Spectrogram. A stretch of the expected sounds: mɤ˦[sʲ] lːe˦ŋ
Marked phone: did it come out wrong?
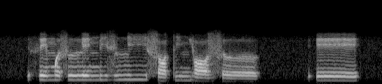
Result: yes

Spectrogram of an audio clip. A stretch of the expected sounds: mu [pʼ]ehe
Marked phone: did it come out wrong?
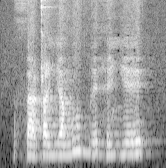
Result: yes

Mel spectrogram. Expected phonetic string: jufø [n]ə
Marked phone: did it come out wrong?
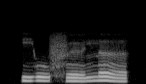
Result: no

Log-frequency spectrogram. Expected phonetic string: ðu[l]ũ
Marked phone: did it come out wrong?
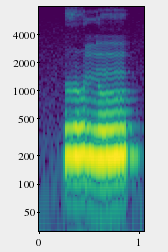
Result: yes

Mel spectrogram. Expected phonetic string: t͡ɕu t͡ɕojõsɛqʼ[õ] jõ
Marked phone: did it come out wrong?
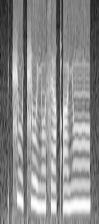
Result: no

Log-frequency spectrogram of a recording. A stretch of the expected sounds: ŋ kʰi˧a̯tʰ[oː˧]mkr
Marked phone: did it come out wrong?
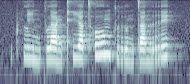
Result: yes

